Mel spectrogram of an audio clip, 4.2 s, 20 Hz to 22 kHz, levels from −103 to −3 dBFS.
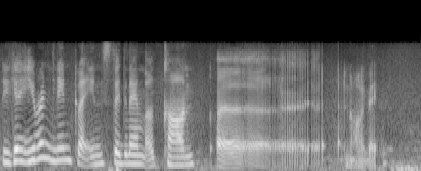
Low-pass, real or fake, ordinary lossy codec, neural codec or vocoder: none; fake; none; codec, 16 kHz, 1 kbps, X-Codec, HuBERT features, trained on balanced general audio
